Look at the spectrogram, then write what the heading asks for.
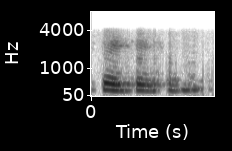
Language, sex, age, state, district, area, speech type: Tamil, female, 30-45, Tamil Nadu, Tiruppur, urban, conversation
